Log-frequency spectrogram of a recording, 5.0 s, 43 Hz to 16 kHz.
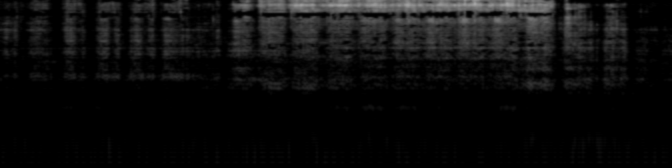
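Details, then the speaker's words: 1930s Continental electric clock synchronous motor, first power-up after an ohmmeter check: rough buzzing rasp with fast, uneven chatter; runs but very noisy, a dry, dirty mechanism needing cleaning and lubrication. "well we got something going kind of noisy so there may be hope for this but that is one noisy"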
